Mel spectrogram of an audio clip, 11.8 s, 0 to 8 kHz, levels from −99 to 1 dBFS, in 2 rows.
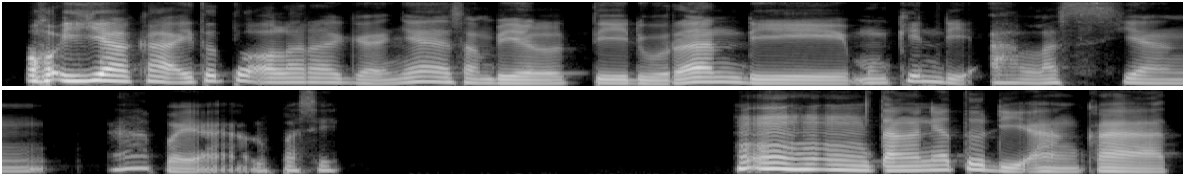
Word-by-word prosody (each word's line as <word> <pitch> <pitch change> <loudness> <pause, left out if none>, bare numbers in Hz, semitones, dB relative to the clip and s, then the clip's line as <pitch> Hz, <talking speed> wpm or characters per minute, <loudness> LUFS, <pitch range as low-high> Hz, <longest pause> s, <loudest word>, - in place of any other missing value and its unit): Oh 205 - +8
iya 205 +2 +9 0.2
Kak, 185 -5 +1
itu 160 - -1
tuh 205 - +1
olahraganya 150 -4 -3 0.2
sambil 125 -3 0 0.3
tiduran 125 +5 +1 0.2
di 130 - 0 0.5
mungkin 140 +8 -5
di - - -3 0.2
alas 135 0 -6 0.3
yang, 125 -2 -5 0.6
apa 215 - -7
ya, - - -8 0.2
lupa 135 +3 -9
sih. 150 -2 -9 2.0
Mhm 210 - +3
mhm, 185 -4 +4
tangannya 150 +3 +1
tuh 180 -3 +1
diangkat. 115 -2 -2
140 Hz, 110 wpm, -24 LUFS, 125-170 Hz, 2.0 s, iya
